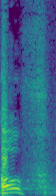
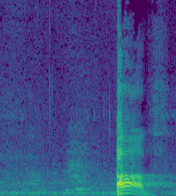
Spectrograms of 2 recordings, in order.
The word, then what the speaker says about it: of: OK, so let me pronounce this-- oaf-- Oaf-- so a couple things wrong-- the vowel and the consonant at the end. Ma'am. Schwa V? Schwa V. This is of, and what I said is of.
